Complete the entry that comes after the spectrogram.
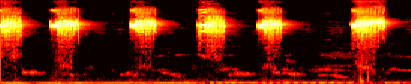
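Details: Young oriental magpie-robin calls used to lure the parent birds, a steady series of six harsh buzzy rasps, each about a third of a second, repeated roughly every second against a faint low hum.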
